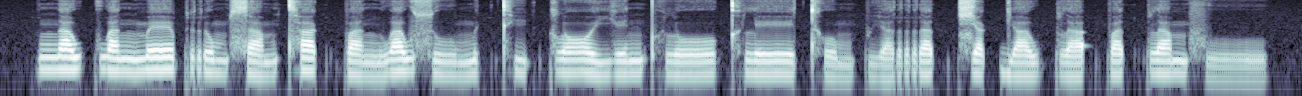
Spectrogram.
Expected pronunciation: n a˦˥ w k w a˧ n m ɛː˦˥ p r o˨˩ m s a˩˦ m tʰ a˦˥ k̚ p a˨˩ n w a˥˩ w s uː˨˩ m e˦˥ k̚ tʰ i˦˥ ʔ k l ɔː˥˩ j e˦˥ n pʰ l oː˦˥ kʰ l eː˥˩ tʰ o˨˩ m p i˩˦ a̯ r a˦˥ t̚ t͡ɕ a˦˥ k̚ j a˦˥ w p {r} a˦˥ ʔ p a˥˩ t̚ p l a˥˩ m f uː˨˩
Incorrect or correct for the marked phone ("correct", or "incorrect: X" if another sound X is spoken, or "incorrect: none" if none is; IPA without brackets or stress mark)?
incorrect: l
